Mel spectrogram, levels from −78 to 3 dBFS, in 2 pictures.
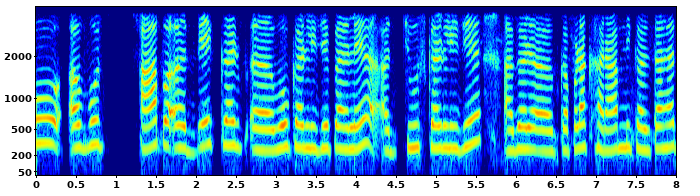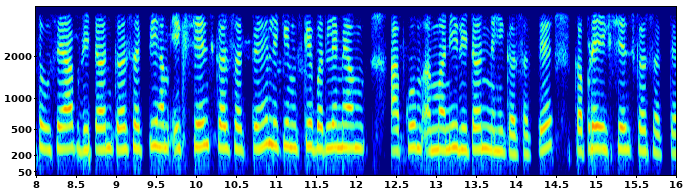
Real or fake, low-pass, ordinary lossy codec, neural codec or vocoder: real; 3.6 kHz; none; none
